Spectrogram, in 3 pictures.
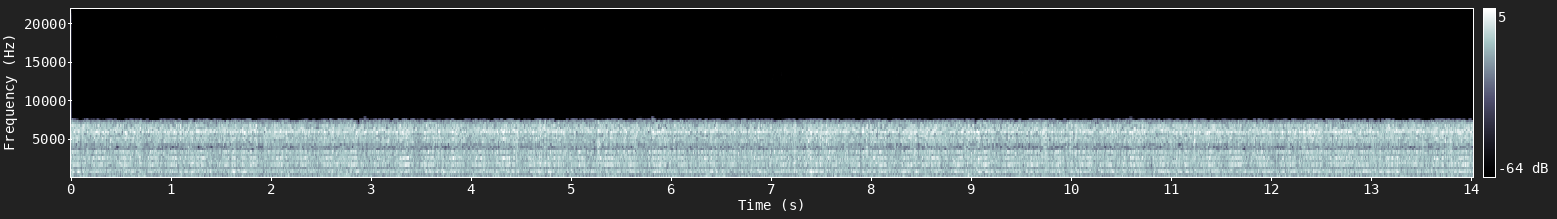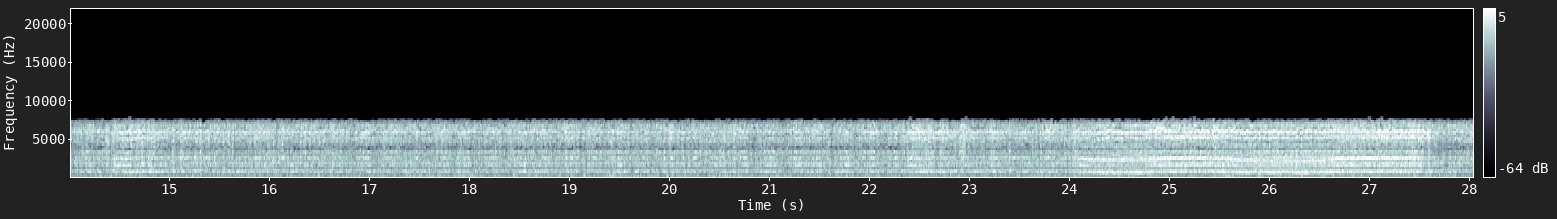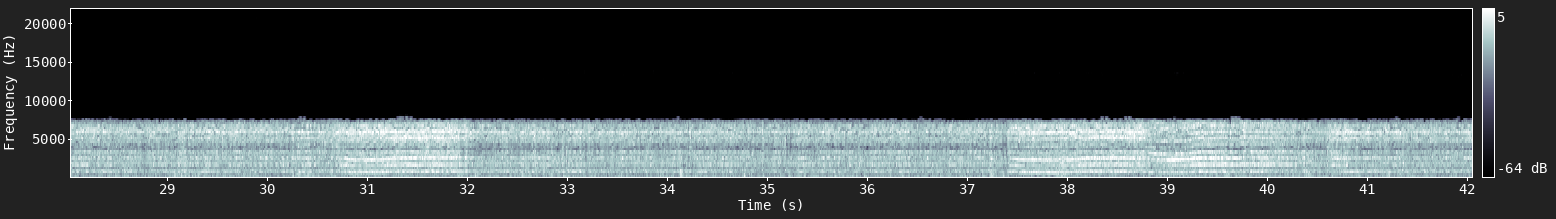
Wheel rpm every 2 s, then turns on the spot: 230, 230, 230, 230, 230, 230, 230, 230, 230, 230, 230, 230, 220, 230, 230, 230, 230, 230, 230, 220, 230.
none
